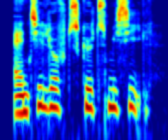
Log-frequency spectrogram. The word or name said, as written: antiskating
